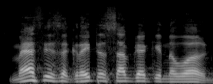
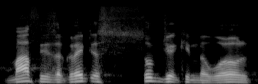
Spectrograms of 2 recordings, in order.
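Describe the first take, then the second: First: It is said in his ordinary accent. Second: It is said in a put-on Jamaican accent.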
